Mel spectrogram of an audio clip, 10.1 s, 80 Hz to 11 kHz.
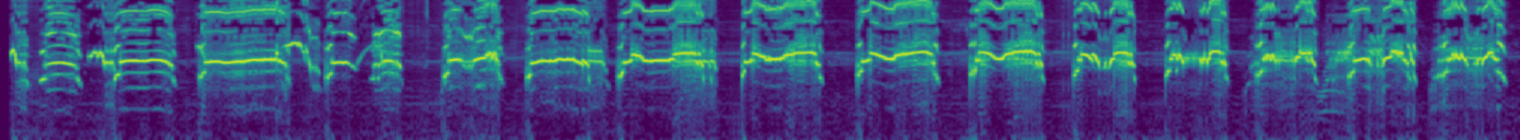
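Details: Osprey chick at the Charlo nest on August 3, 2017, after taking a fish from its parent and feeding itself: loud, piercing whistled calls near the same pitch, repeated in quick uneven bursts about every half second.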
